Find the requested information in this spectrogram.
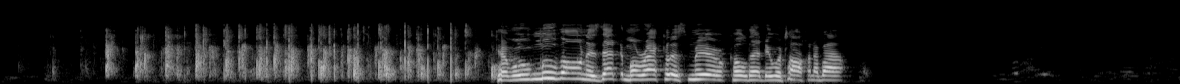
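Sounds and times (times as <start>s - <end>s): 
audience clapping: 0.5s - 6.6s
speech: 5.0s - 8.5s.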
